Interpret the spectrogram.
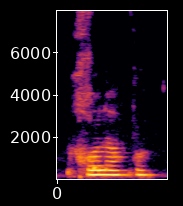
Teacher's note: you know the echo sound, don't do it too much so it sounds like you're saying a fatha. So it shouldn't sound like you're saying khalaqa.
